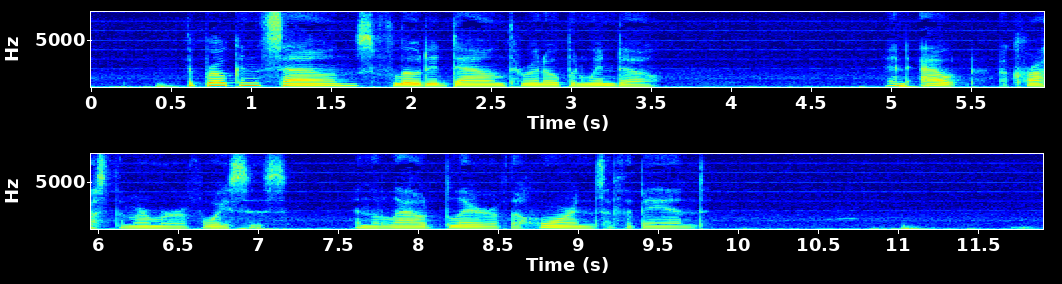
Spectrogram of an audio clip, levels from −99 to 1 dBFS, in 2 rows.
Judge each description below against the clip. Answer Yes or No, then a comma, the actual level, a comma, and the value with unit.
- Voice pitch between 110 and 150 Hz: No, high, 190 Hz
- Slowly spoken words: Yes, slow, 130 wpm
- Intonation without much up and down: Yes, narrow, 1.7 semitones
